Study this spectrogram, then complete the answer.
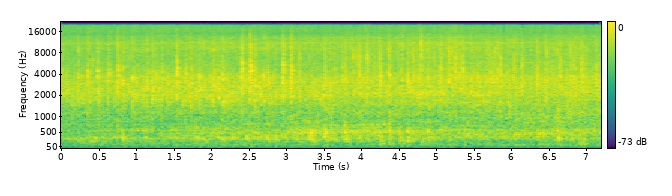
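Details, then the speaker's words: J36 "Haig" model steam locomotive after oiling push rods, tender and engine bearings and greasing the driving cog: soft even whirr with light wheel clicks, earlier grinding from dried-out lubrication after months unused now gone. "Well, you remember the awful noise this was making going through this part of the track. There we go."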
